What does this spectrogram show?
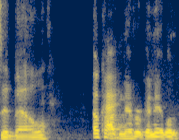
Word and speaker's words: Sybil: It's spelled like Sybil, but it's pronounced Sibel.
